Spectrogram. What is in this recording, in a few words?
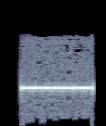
Fire Department Dispatch, scanner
